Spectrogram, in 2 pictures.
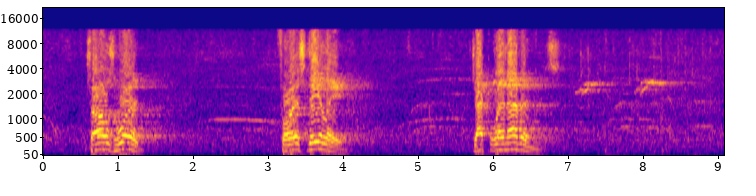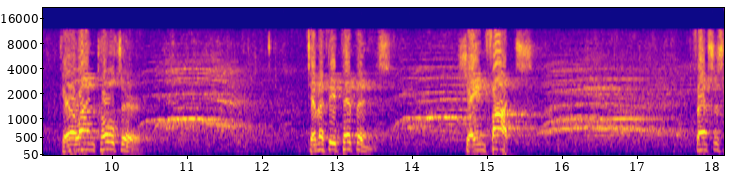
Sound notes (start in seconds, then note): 2.8 applause and cheering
